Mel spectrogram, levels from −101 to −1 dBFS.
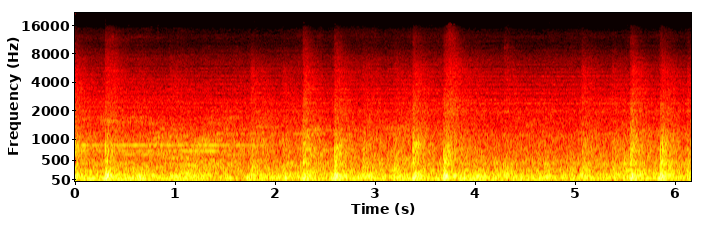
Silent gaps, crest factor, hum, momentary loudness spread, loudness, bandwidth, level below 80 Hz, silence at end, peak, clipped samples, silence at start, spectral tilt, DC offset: none; 18 dB; none; 7 LU; -24 LUFS; 7.8 kHz; -28 dBFS; 0 s; -4 dBFS; under 0.1%; 0 s; -9.5 dB/octave; under 0.1%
